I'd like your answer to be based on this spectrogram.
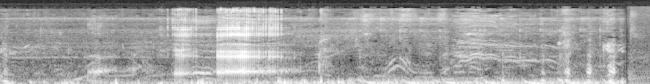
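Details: Long, loud, rumbling deliberate belch lasting several seconds, with voiced sound and faint music behind; burping.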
